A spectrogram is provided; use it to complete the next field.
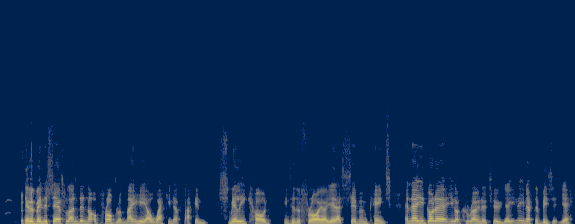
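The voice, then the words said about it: Put-on South London accent. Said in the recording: “You doing the voice of the guy from the Eel Pie. ... He's supposedly from South London, yeah?”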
